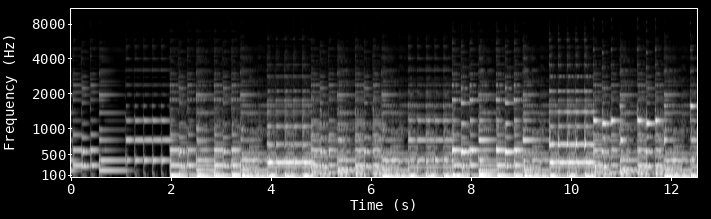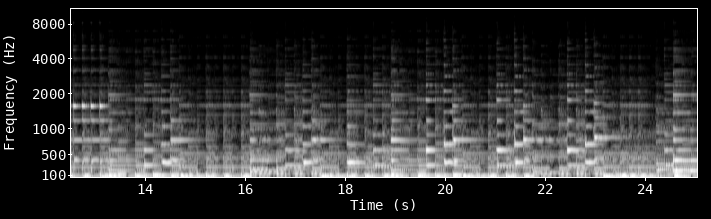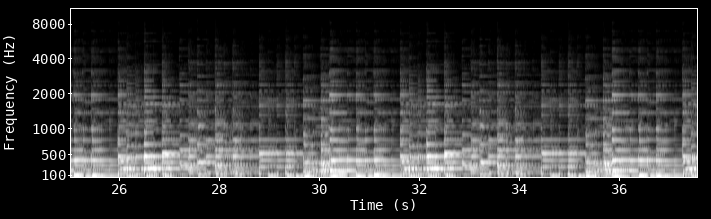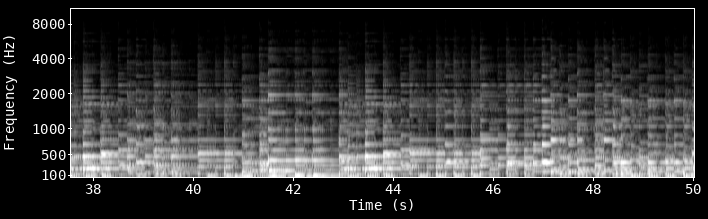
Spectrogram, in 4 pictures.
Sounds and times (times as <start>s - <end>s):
Music: 0.0s - 50.0s.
